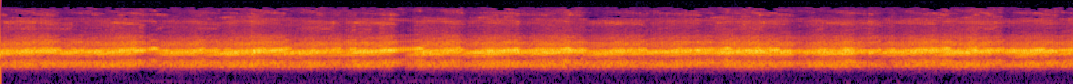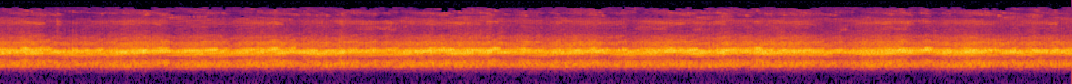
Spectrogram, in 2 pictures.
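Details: Many frogs singing together in a natural setting, their calls merging into an unbroken, even-level trilling drone with a bright upper band and a lower one, steady throughout.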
